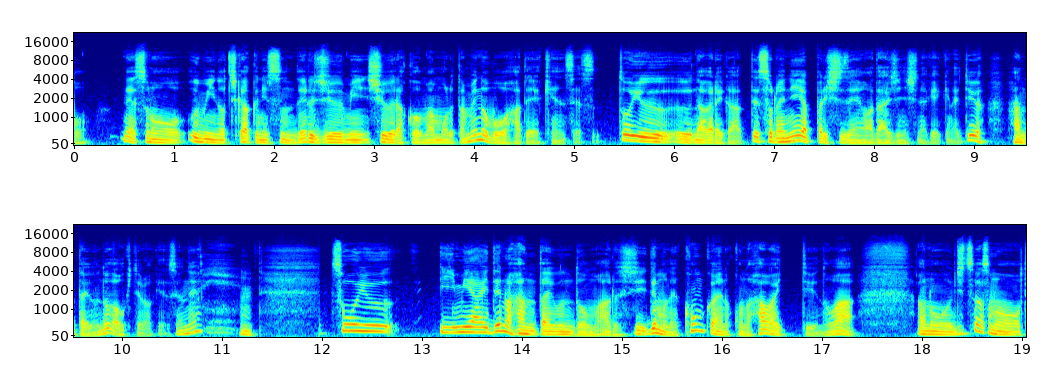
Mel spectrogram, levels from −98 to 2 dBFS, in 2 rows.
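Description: The signal stays steady and continuous throughout, with no technical faults audible at any point in the recording.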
